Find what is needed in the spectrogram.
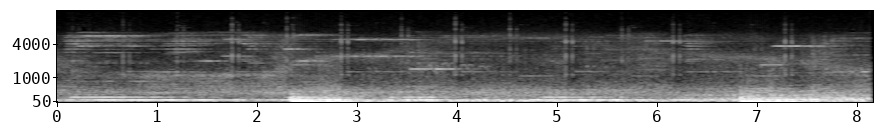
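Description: Minimal synth music: held low synth bass notes, with a louder, deeper bass note coming in twice, about a third of the way in and again near the end. Short high synth bleeps and faint ticks are scattered over the top.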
